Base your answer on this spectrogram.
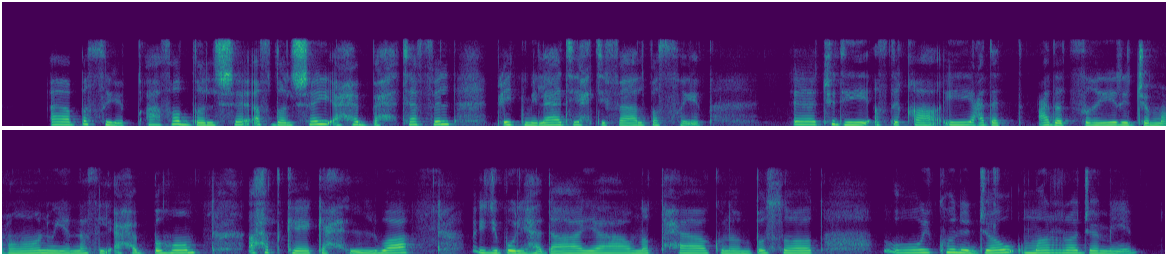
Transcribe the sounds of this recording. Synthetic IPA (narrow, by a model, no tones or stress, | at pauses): ʔabɑsiːt̪ˤʔɑfɑðˤːɨlʃḛʔɑfðˤɑlʃeːʔaħabːʔaħt̪ʰafɪlb̥ʕiːd̪milaːd̪iɪħt̪ɪfaːlbɑsiːt̪ˤ | t͡ʃɪd̪iʔɑsˤd̪ɪqʰa̰ːʔiʕad̪ad̪ʕad̪ad̪sˤɣiːɾjɪt̪d͡ʒamːaʕuːnwhɪjːanːaːsɪlːḭʔaħabːɦʊmʔɑħɑt̪ˤːkeːkaħɪlwa | jd͡ʒiːbuːliɦad̪aːjawnɑt̪ˤħɑakunuːnbɑsˤɑt̪ˤwjakuːnɪld͡ʒowmɑrˤːɑd͡ʒamiːl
